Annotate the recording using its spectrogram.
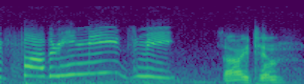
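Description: A boy speaks with emotion.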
